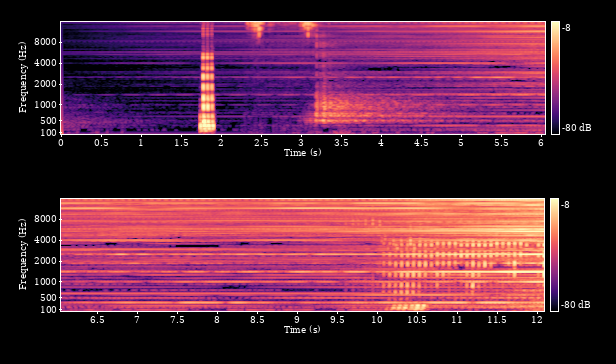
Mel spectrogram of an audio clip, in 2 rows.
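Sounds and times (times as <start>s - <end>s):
fast pulsing electronic texture: 10.0s - 12.0s
sustained high electronic tones: 10.0s - 12.0s.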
